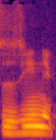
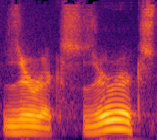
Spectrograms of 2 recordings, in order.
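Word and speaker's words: Xerex: Next, Xenic Strobe Knight. Xerix, no, you said it wrong.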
